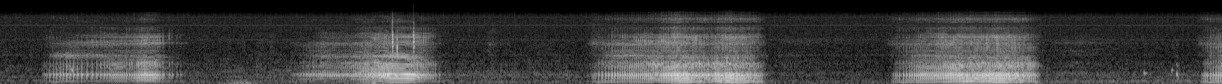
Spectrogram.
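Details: Father snoring heavily during sleep: loud, rough, rattling snores on each breath, about 20 a minute, with quiet gaps between them.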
